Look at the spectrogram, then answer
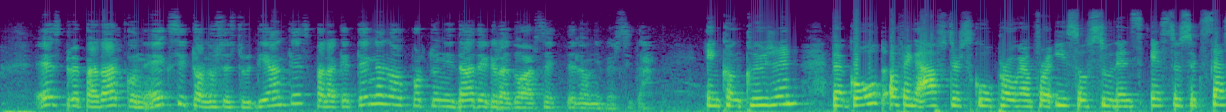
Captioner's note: speaking spanish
